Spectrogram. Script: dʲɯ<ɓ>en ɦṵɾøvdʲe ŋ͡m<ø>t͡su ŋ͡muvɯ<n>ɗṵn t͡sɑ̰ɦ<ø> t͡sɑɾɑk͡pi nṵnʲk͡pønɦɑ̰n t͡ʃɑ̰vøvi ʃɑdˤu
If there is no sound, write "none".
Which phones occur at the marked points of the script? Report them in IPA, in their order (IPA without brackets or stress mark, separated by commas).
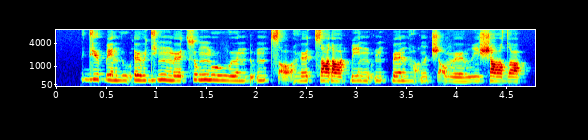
ɓ, ø, n, ø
